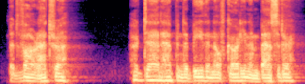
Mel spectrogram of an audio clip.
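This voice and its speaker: In a put-on character voice, a man speaks at a moderate pace with very deep, low pitch and monotone, flat intonation. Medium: video game. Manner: terse, dry, deadpan.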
